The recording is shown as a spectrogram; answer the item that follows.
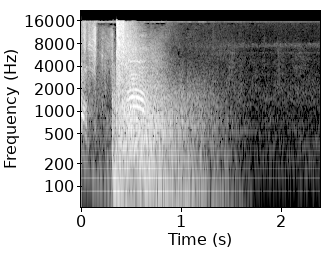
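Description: A sudden blast-like sound effect with a deep rumble, fading out over about a second and a half. A brief shout rides over its start.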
